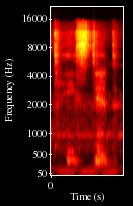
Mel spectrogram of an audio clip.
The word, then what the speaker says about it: tasted: unvisited another example is tasted they have that ID sound at the end because it it tasted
